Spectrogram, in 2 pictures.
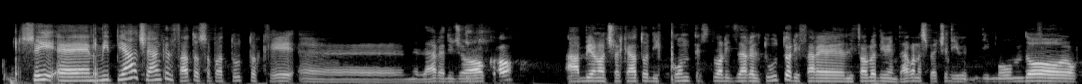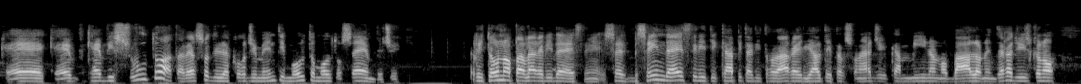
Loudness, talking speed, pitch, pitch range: -18 LUFS, 170 wpm, 155 Hz, 145-170 Hz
